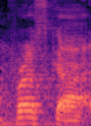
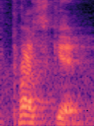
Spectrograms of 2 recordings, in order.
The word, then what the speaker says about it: Prescott: in Prescuit drinking and I said something Prescott and the lady head snapped around like the exorcist. It's like it's Prescuit.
